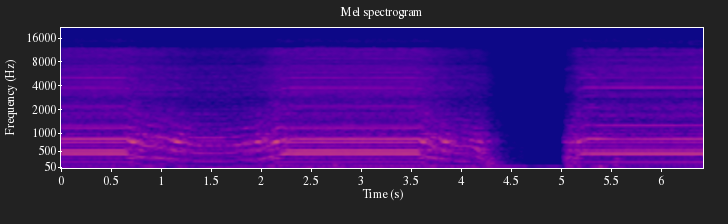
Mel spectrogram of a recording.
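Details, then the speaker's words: Fuelab variable-speed brushless fuel pump on a turbo car, PWM-controlled by a FuelTech FT550 at 80% map-based duty cycle, running at high speed: loud, steady high-pitched electric whine that sags and recovers as pump speed varies; normal operation. "kick it on it's got a setting for Progressive it's pretty loud high speed"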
